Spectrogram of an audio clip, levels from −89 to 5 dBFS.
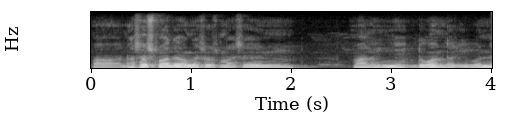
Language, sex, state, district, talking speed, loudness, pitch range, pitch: Chakma, male, Tripura, Unakoti, 135 wpm, -16 LUFS, 95-110 Hz, 105 Hz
